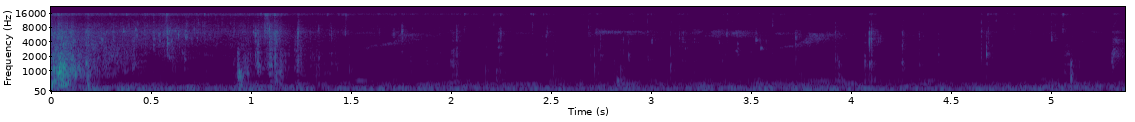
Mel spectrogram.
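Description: Water dripping and trickling off a bamboo crab trap as it is lifted out of a shallow creek, dying away within about a second. Then faint clicks and rustles of the bamboo slats being handled.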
